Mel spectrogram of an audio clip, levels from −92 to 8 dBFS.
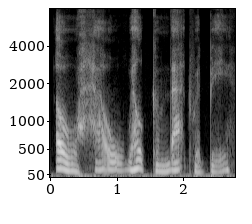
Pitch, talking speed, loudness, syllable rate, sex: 125 Hz, 130 wpm, -19 LUFS, 3.1 syllables/s, male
